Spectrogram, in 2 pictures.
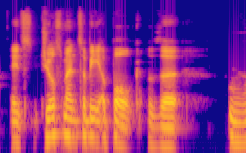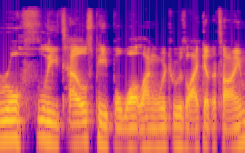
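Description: An unremarkable speaking voice, a man at medium pitch talks at a fairly slow pace with fairly even intonation. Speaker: podcast host. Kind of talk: casual chat.

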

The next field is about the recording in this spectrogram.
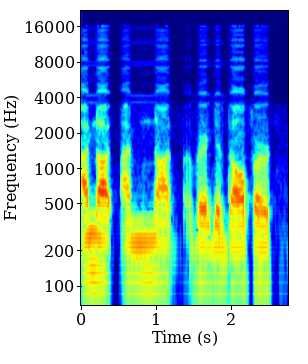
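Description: Medium-pitched male voice with a dark, mellow tone and a Canadian accent, dry and close with no echo, on a very clean recording with a silent background. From Ontario, Canada. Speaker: country singer-songwriter. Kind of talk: casual interview.

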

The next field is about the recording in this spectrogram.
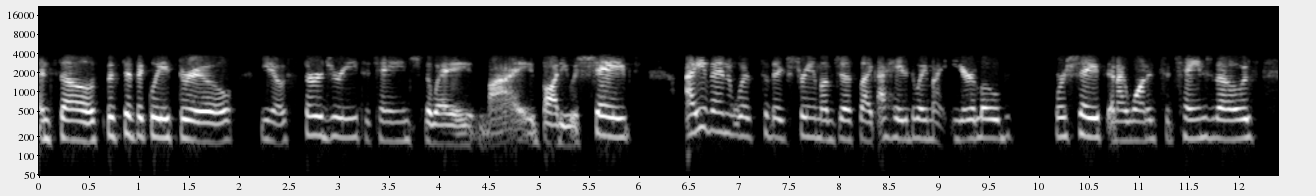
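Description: A woman with an American accent speaks at a moderate pace and medium pitch in an ordinary speaking voice. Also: fairly even intonation. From Miami, Florida. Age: 20s. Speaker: church events coordinator. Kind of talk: casual interview.

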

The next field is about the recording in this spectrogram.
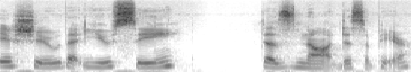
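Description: Over a very clean recording with a silent background, a woman of medium pitch talks at a moderate pace. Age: 20s. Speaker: podcast co-host. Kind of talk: casual chat.

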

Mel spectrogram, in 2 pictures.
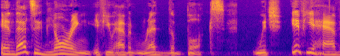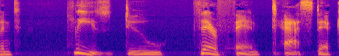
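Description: Very slowly, a man speaks at a medium pitch, somewhat breathy, with very wide pitch swings and a dry, close sound with no echo. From rural area. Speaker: film podcast co-host. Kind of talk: casual chat.

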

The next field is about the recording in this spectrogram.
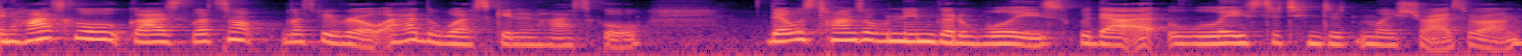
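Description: At a fairly quick pace, a woman speaks with an Australian accent. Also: medium pitch for a woman, lively intonation. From Australia, Wollongong. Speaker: beauty and dermal therapist. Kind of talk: casual chat.

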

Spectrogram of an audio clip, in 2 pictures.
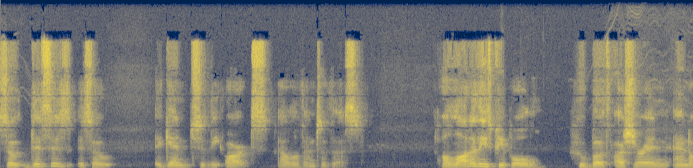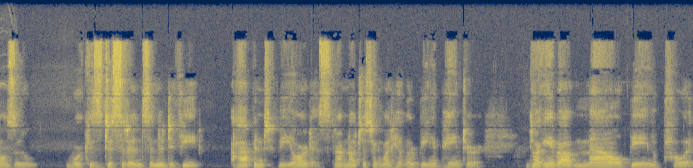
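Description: With an American accent, a woman talks at a fairly quick pace in a very deep, low pitch. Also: ordinary pitch variation. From New York. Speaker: poet and playwright. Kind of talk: interview.

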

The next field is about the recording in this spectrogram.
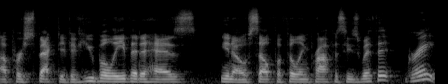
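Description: A man with a Midwestern American accent speaks at a fairly quick pace and medium pitch, with ordinary pitch variation. The recording is very clean, with a silent background. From Northeast Ohio. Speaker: life coach and tarot reader. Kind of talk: casual interview.

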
